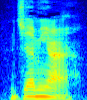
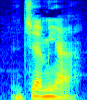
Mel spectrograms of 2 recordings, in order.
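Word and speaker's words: جامعة: এর পূর্বের কোন একটি ক্লাসে আমরা বলেছিলাম যে যদি কোনো আরবি শব্দের শেষ অক্ষরটি গলতা হয় তাহলে সেটি হায়ের মতো উচ্চারণ হয়। যেমন এই জায়গায় এই শব্দটি উচ্চারণ করলে হবে জামিয়া। জামিয়া, ইউনিভার্সিটি, বিশ্ববিদ্যালয়।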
